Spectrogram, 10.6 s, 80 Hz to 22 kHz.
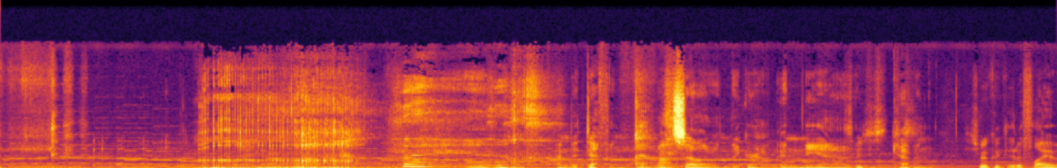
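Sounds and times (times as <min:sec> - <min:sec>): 
voices imitating the snoring of several sleepers: 0:01.9 - 0:05.7
speech: 0:05.9 - 0:10.5.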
